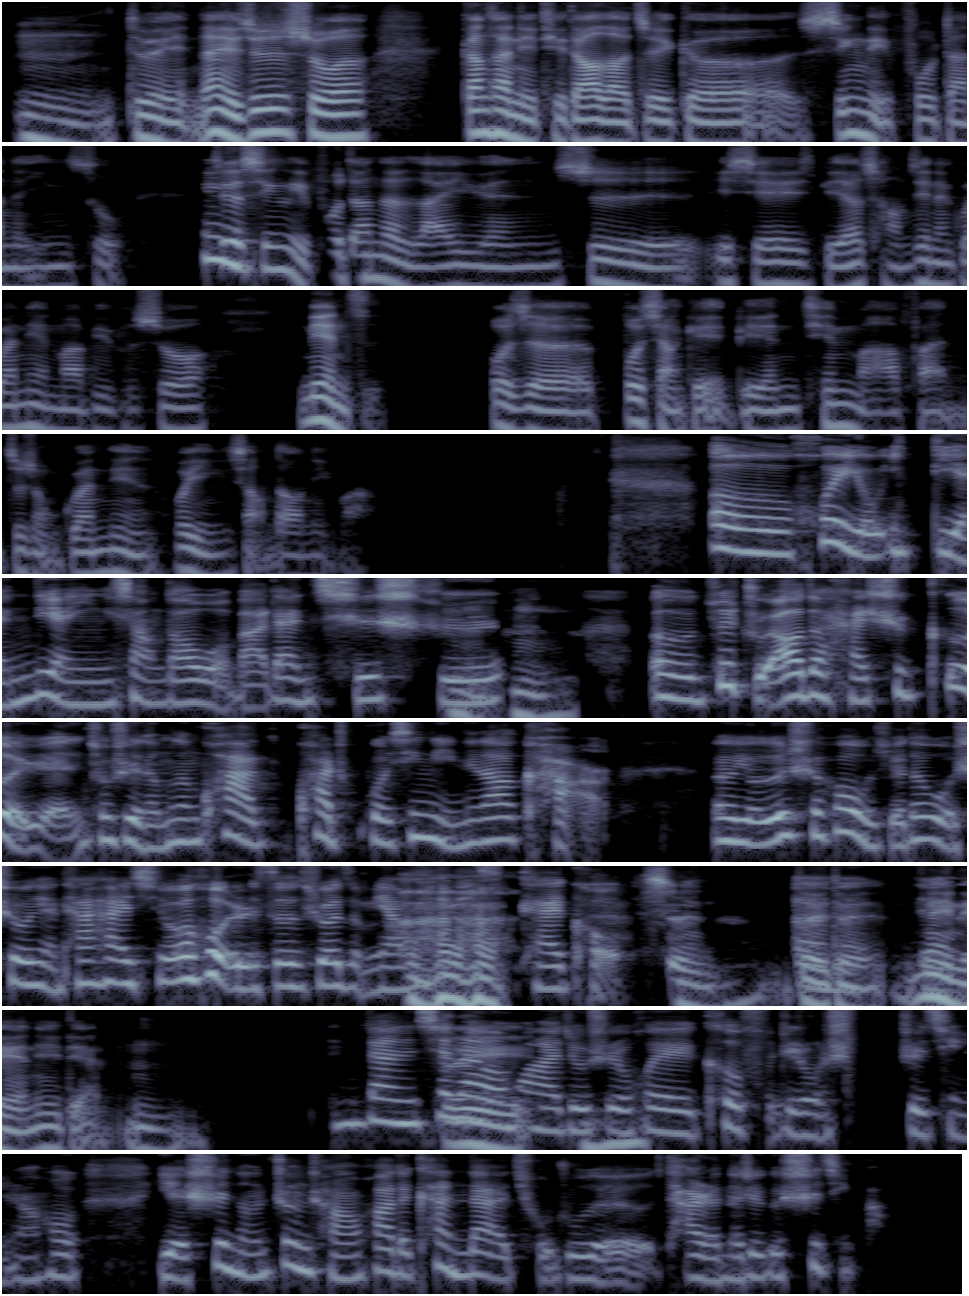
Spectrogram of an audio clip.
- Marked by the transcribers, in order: "比如说" said as "比服说"; laughing while speaking: "羞，或者"; laugh; other background noise
- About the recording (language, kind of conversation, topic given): Chinese, podcast, 你是什么时候学会主动开口求助的？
